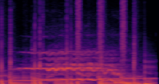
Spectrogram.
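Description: A single horse whinny, wavering and falling in pitch near its end, over the music of a children's song.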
